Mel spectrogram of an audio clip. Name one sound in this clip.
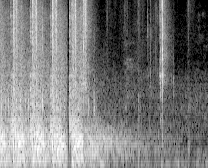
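A gun clicks as it is reloaded.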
